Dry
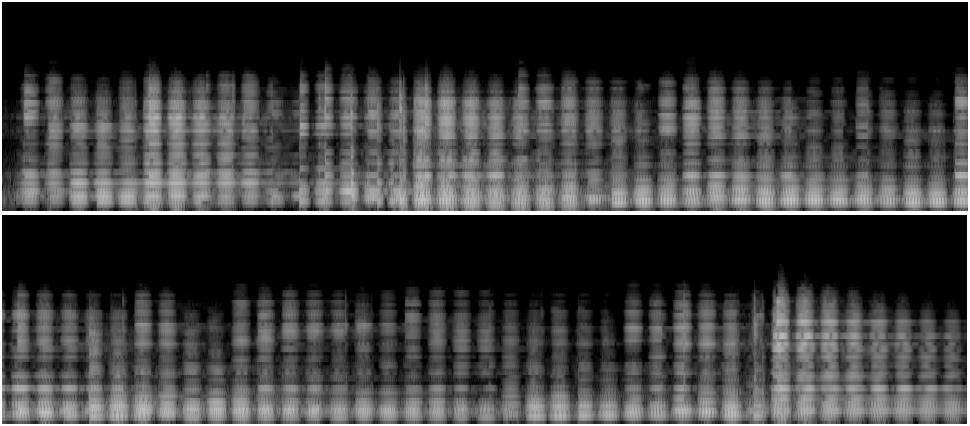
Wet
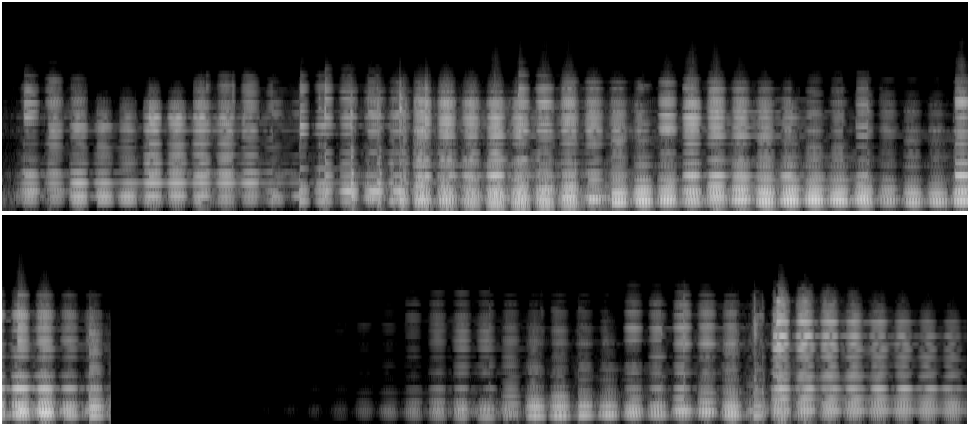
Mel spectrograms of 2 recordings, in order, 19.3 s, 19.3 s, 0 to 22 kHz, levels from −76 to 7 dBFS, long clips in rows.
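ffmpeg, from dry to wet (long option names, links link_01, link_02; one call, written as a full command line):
ffmpeg -i in.wav -filter_complex "[0:a]asettb=1/sr,asplit=3[link_01][link_02][link_03];[link_01]atrim=end=0.854[link_04];[link_02]atrim=start=0.85:end=1.91,asetpts=PTS-STARTPTS,afade=type=in:duration=0.004:curve=qsin,afade=type=out:start_time=1.056:duration=0.004:curve=qsin,highpass=150,equalizer=frequency=300:width_type=q:width=4:gain=-5,equalizer=frequency=560:width_type=q:width=4:gain=-6,equalizer=frequency=1700:width_type=q:width=4:gain=-8,lowpass=frequency=2700:width=0.5412,lowpass=frequency=2700:width=1.3066[link_05];[link_03]atrim=start=1.906[link_06];[link_04][link_05]acrossfade=duration=0.004:curve1=hsin:curve2=qsin[link_07];[link_07][link_06]acrossfade=duration=0.004:curve1=qsin:curve2=hsin,asplit=2[link_08][link_09];[link_09]afade=type=in:start_time=3.37:duration=0.01,afade=type=out:start_time=3.92:duration=0.01,aecho=0:1:280|560|840:0.530884|0.132721|0.0331803[link_10];[link_08][link_10]amix=inputs=2:normalize=0,asettb=1/sr,asplit=3[link_11][link_12][link_13];[link_11]atrim=end=4.844[link_14];[link_12]atrim=start=4.84:end=8.72,asetpts=PTS-STARTPTS,afade=type=in:duration=0.004:curve=qsin,afade=type=out:start_time=3.876:duration=0.004:curve=qsin,acontrast=56[link_15];[link_13]atrim=start=8.716[link_16];[link_14][link_15]acrossfade=duration=0.004:curve1=hsin:curve2=qsin[link_17];[link_17][link_16]acrossfade=duration=0.004:curve1=qsin:curve2=hsin,asettb=1/sr,asplit=3[link_18][link_19][link_20];[link_18]atrim=end=9.434[link_21];[link_19]atrim=start=9.43:end=10.19,asetpts=PTS-STARTPTS,afade=type=in:duration=0.004:curve=qsin,afade=type=out:start_time=0.756:duration=0.004:curve=qsin,acontrast=59[link_22];[link_20]atrim=start=10.186[link_23];[link_21][link_22]acrossfade=duration=0.004:curve1=hsin:curve2=qsin[link_24];[link_24][link_23]acrossfade=duration=0.004:curve1=qsin:curve2=hsin,asplit=2[link_25][link_26];[link_25]atrim=end=10.74,asetpts=PTS-STARTPTS,afade=type=out:start_time=10.736:duration=0.004:curve=hsin[link_27];[link_26]atrim=start=10.74,asetpts=PTS-STARTPTS,afade=type=in:duration=3.54:curve=exp[link_28];[link_27][link_28]concat=n=2:v=0:a=1" out.wav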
